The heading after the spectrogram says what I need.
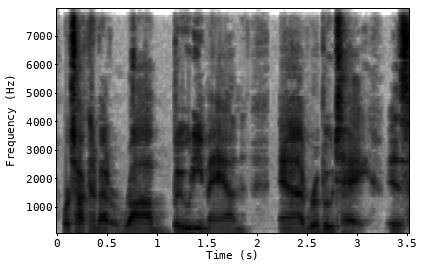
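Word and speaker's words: Roboute: Rabute is how you actually pronounce that.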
